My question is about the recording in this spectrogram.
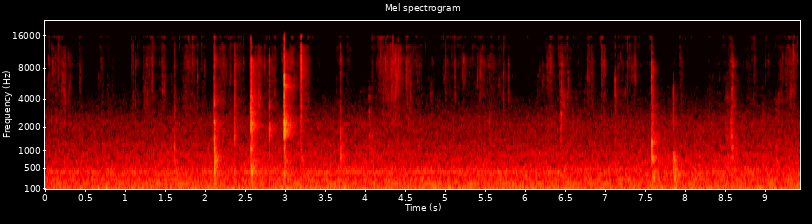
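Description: Raw ground beef being pressed and shaped into patties by hand: quiet squishing of the meat, with a few soft pats about two to three seconds in and two more near the end.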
